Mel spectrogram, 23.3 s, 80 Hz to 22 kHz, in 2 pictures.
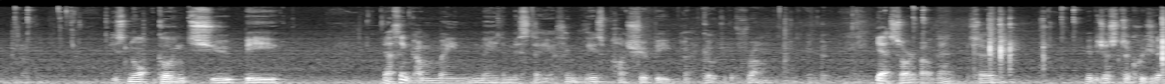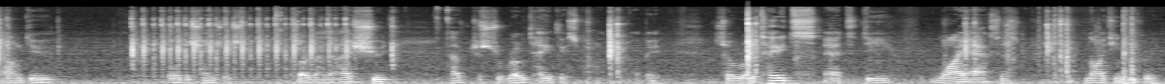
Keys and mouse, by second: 0.5-1.0 middle drag, 1.8-4.9 middle drag, 9.0 click, 9.9 super+z, 10.6 click, 11.6 Tab, 13.0 super+z, 13.2 super+z, 13.4 super+z, 13.5 super+z, 13.7 super+z, 14.0 super+z, 14.2 super+z, 14.3 super+z, 14.5 super+z, 14.7 super+z, 15.0 super+z, 17.7 KP_1, 19.1 r, 21.2 y, 22.0 KP_9, 22.2 KP_0, 22.8 Return.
